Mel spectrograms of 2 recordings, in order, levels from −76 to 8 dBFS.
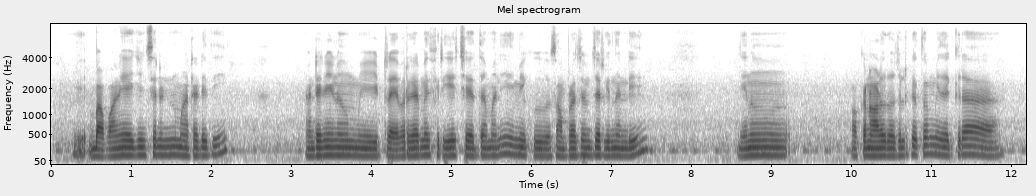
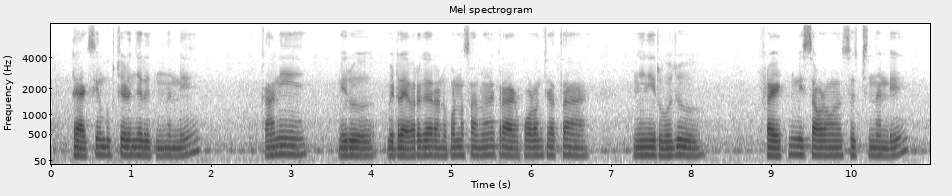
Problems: constant background noise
